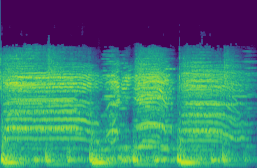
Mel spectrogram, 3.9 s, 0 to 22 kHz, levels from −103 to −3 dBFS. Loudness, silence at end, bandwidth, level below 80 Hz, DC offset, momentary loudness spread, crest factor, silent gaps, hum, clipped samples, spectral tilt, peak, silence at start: -13 LUFS; 0.05 s; 7.4 kHz; -44 dBFS; under 0.1%; 5 LU; 14 dB; none; none; under 0.1%; -4.5 dB/octave; -2 dBFS; 0 s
